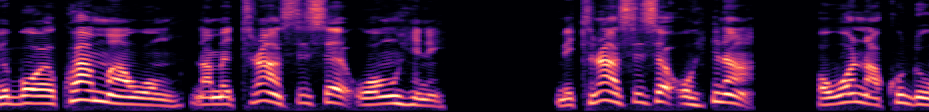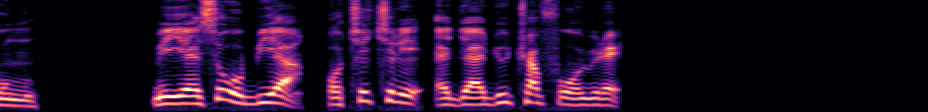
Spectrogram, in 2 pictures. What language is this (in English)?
Akan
